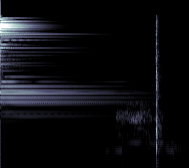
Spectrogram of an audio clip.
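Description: A bright, bell-like chime sound effect, struck once and ringing away over about a second and a half, as a logo sting. A short sharp click comes near the end.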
